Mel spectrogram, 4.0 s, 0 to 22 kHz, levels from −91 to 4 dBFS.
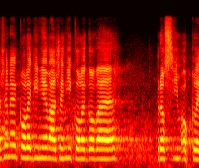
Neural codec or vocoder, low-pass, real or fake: codec, 44.1 kHz, 7.8 kbps, DAC; 14.4 kHz; fake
